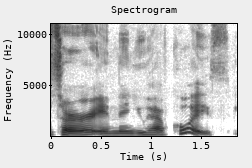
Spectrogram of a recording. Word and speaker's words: Cois: It's pronounced as cois. A lot of people get the name mixed up. They say quees and things of that sort.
